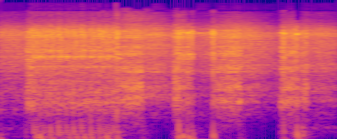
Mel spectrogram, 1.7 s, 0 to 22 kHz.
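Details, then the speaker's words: Daikin heat pump fan motor spun by hand gives a rough gritty growl in short bursts; a sound-free spin is normal, so this indicates a bad bearing, fixed by replacing the 8 mm ID ball bearing. "Or when you have it in the machine and you take the fan and spin the fan manually, you shouldn't hear anything. And if you do, it's bad bearing."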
